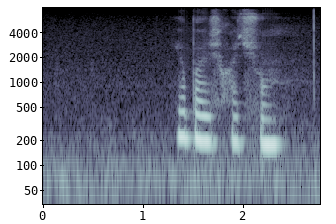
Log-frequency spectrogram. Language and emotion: Russian, sad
